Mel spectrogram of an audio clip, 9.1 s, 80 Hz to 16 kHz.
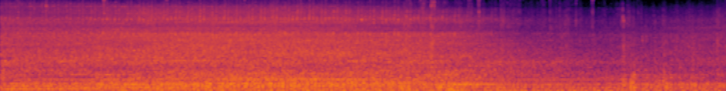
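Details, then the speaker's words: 2003 Honda Accord EX scrap car, windshield note says needs number 5 coil, spark plug and valve cover gasket; runs but skips, rough idle with a regular stumble about three times a second, misfire likely from a failed coil. "But it runs, but it skips. So go ahead and shut her down. Doesn't make it a bad car or anything. Like I said, you could go and put you another coil pack in it"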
